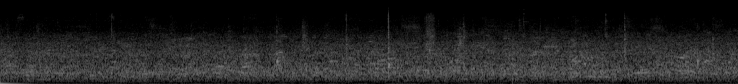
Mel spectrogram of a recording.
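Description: A crowd murmurs steadily in a large open arena.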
